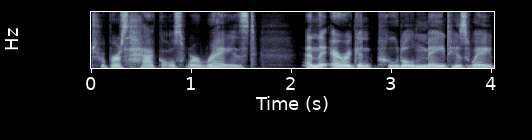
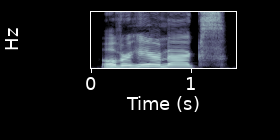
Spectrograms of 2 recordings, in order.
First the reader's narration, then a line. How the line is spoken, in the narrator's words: bellowed Overton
